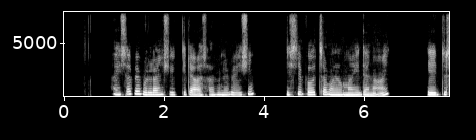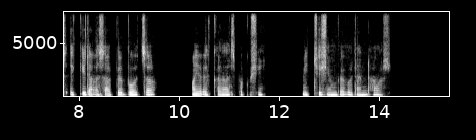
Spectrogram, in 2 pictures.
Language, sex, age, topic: Gamo, female, 18-24, government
